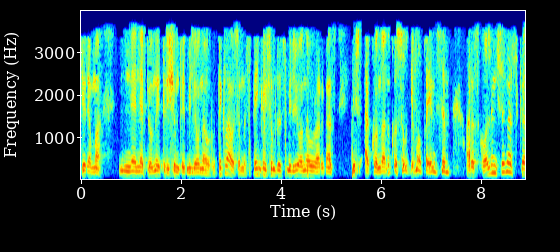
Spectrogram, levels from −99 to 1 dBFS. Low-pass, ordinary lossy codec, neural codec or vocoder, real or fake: 3.6 kHz; MP3, 24 kbps; none; real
